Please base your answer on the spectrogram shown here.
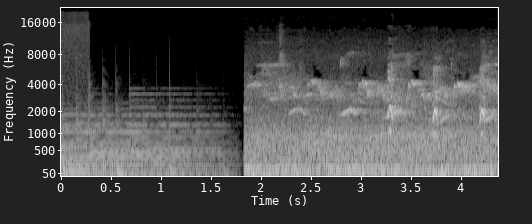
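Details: A Pileated Woodpecker foraging in backyard bushes gives short, bright call notes about every half second over steady outdoor noise, after a snatch of music. This is not the typical loud call; it was most likely communicating with a nearby mate, though such calls can be territorial or alarm.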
